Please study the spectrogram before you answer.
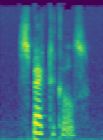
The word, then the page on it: spectacles: American English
